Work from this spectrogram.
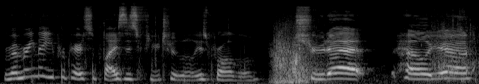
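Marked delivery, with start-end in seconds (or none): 3.1-4.7 louder enthusiastic agreement; hyped-up cheer. Real, not acted. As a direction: shout it out proudly. Cheering self on.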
